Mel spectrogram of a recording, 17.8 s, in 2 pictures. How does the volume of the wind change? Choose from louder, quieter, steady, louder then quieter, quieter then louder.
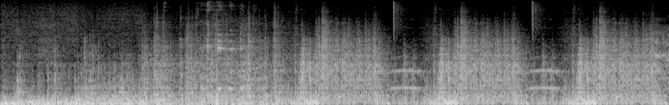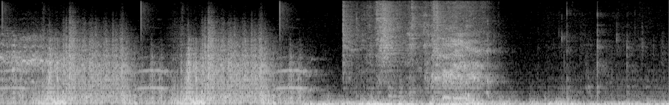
quieter.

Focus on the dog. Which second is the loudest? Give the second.
15 s.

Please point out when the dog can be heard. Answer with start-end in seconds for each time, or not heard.
13.4-15.4.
